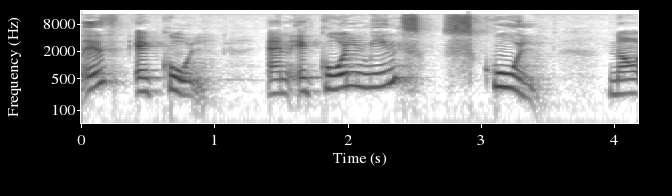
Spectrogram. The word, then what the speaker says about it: école: The pronunciation is école, and école means school.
